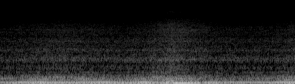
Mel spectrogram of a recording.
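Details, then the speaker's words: 2010 Ford Explorer 4.6L 3-valve V8, cold engine brake-torqued under load: uneven stumbling rumble from intermittent cylinder 8 misfire only when cold, plug and coil already changed, caused by a failed roller follower. "so we're only getting the issue when it's cold like that so it's pretty elusive"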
